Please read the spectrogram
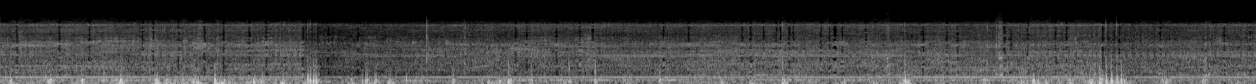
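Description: Battery-powered Lego Duplo 10508 train locomotive running along plastic track: its small motor gives a steady hum while the wheels and couplings clatter and click over the track.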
